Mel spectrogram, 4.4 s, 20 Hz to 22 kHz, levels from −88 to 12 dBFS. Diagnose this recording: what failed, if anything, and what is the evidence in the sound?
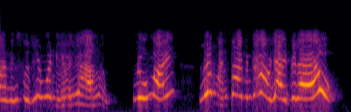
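The failure is at the network stage, in the radio link feeding the AMR-WB decoder: AMR bit errors. From 0.65 to 1.35 s and again from 2.66 to 2.87 s the speech keeps its pitch and loudness but turns hoarse, scratchy and gargly. That pattern points to corrupted frames whose core bits passed the checksum while the less protected bits were flipped, at roughly one bit in ten, worse in the second burst. The decoder then places excitation pulses wrongly and misreads fine pitch, gain and spectral values. The codec itself, running at a clear 12.65 kbit/s, does not account for the roughness.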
